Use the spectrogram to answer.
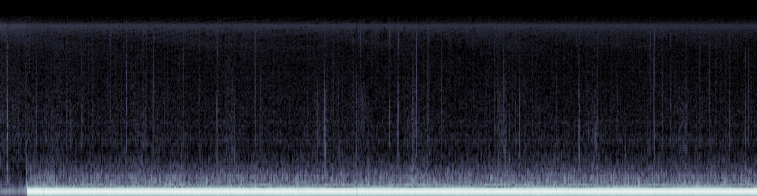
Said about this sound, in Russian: Для этой цели левый и правый громкоговорители надо сдвинуть вплотную друг к другу и, не нарушая предыдущие регулировки, прослушать запись чистого тона. Говорители сфазированы правильно, если запись тона на первой полоске звучит громче, чем на второй.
